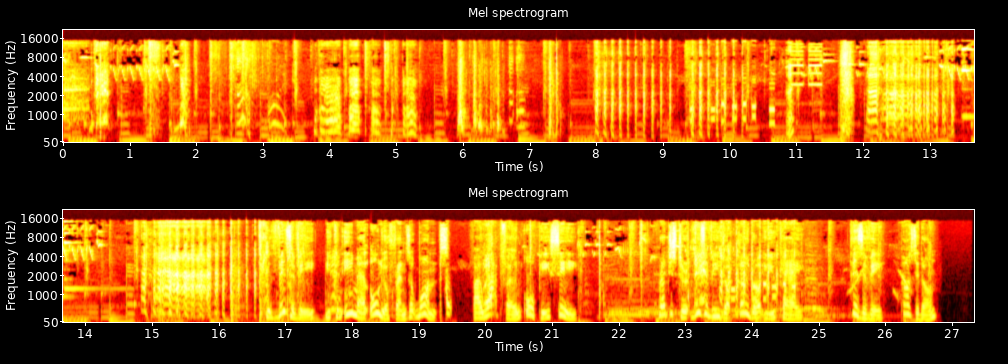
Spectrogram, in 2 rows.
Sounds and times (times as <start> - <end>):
Music: 0.0 - 19.1, 20.6 - 26.8
Speech: 16.6 - 21.4, 22.6 - 24.9, 25.5 - 26.8.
